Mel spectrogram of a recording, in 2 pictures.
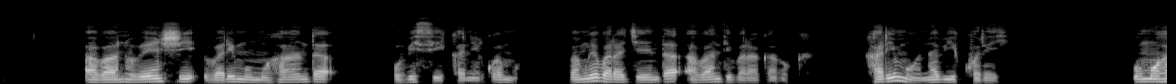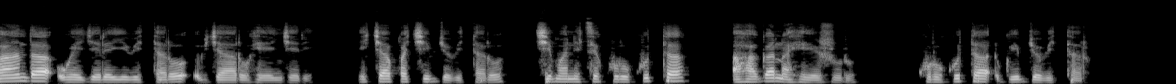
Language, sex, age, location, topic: Kinyarwanda, male, 25-35, Huye, health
